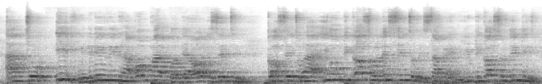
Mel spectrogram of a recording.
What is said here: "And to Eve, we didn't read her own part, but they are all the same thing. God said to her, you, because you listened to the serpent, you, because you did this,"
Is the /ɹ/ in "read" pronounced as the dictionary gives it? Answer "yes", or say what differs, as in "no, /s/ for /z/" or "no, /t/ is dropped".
no, /l/ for /ɹ/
